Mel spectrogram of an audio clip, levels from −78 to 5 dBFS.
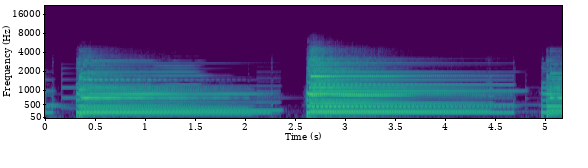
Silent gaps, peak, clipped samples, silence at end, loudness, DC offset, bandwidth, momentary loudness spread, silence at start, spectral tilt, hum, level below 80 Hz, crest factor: none; -8 dBFS; under 0.1%; 0 s; -24 LUFS; under 0.1%; 7.2 kHz; 15 LU; 0 s; -6.5 dB/octave; none; -54 dBFS; 16 dB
